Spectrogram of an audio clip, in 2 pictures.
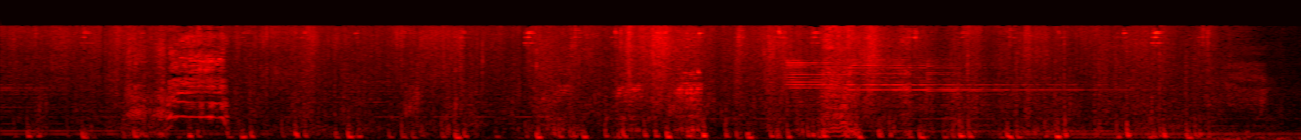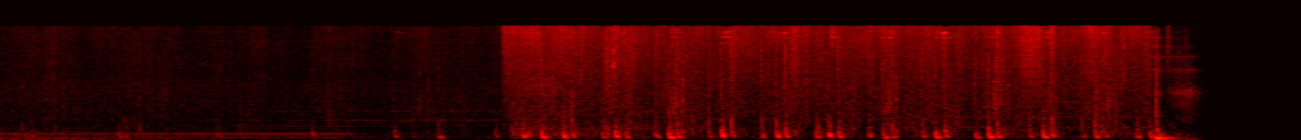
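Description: A horse's hooves crunch and thud through deep snow at a quick pace.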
